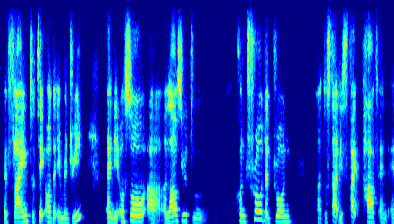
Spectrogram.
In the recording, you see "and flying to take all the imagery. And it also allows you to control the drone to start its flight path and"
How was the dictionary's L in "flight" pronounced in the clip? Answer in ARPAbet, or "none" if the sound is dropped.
none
